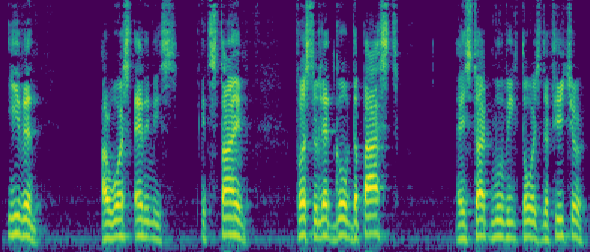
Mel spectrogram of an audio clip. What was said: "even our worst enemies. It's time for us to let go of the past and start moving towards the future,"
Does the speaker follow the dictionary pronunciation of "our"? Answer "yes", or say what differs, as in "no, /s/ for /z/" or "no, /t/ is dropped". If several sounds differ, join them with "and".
no, /w/ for /ɹ/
